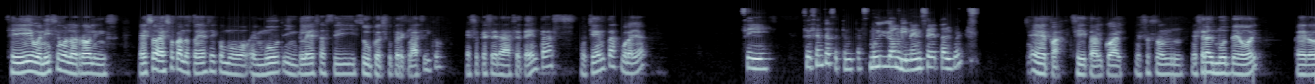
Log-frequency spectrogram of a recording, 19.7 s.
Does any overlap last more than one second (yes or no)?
no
